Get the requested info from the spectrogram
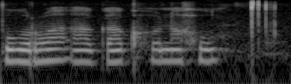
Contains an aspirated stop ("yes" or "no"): yes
